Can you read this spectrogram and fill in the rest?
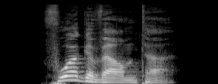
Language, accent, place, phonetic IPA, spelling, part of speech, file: German, Germany, Berlin, [ˈfoːɐ̯ɡəˌvɛʁmtɐ], vorgewärmter, adjective, De-vorgewärmter.ogg
- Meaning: inflection of vorgewärmt: 1. strong/mixed nominative masculine singular 2. strong genitive/dative feminine singular 3. strong genitive plural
